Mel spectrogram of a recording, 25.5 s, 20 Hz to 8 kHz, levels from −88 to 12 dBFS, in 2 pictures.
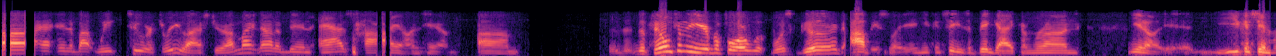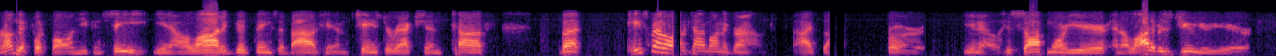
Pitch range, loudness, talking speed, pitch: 110-165 Hz, -17 LUFS, 210 wpm, 130 Hz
